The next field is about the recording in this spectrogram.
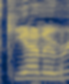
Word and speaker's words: Keanu: it's Keanu Reeves.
